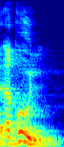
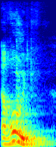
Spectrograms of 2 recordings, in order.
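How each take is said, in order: No difference in how they are said.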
